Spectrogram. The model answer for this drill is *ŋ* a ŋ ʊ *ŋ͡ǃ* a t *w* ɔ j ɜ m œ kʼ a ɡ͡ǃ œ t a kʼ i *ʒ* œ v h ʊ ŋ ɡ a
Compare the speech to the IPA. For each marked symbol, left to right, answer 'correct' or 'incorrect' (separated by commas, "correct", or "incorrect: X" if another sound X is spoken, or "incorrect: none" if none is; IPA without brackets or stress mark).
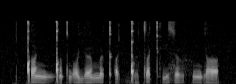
incorrect: ǃ, correct, correct, incorrect: z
